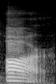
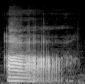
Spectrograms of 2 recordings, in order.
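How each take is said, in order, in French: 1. La lettre est prononcée avec un accent américain. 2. La lettre est prononcée avec un accent britannique. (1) "avec mon accent américain, je dis R" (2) "avec l'accent anglais, c'est beaucoup plus facile"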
